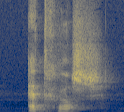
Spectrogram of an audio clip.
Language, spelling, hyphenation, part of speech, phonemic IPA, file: Dutch, etgras, et‧gras, noun, /ˈɛt.xrɑs/, Nl-etgras.ogg
- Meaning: the lattermath, grass grown after the first crop has been harvested for hay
